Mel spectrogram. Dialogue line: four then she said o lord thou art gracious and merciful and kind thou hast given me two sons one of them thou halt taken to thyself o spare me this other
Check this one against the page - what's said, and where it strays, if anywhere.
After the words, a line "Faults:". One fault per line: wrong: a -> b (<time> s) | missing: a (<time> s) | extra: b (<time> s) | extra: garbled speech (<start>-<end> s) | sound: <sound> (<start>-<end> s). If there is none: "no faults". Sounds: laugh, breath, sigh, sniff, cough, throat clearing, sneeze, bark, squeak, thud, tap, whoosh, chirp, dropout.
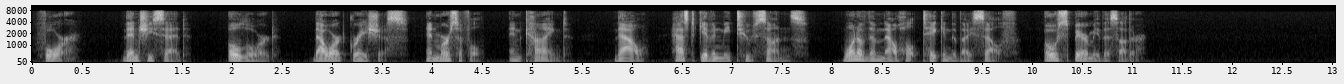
four then she said o lord thou art gracious and merciful and kind thou hast given me two sons one of them thou halt taken to thyself o spare me this other
Faults:
no faults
